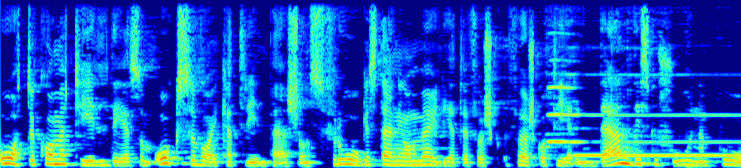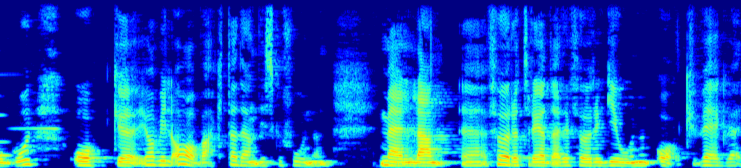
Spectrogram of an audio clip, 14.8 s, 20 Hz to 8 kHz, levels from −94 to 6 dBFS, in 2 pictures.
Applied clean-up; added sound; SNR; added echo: classical method Wiener filter.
